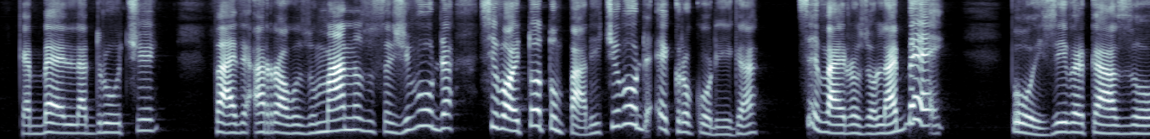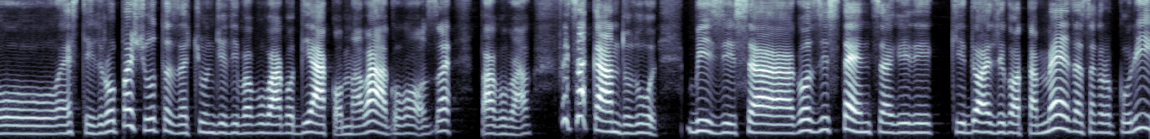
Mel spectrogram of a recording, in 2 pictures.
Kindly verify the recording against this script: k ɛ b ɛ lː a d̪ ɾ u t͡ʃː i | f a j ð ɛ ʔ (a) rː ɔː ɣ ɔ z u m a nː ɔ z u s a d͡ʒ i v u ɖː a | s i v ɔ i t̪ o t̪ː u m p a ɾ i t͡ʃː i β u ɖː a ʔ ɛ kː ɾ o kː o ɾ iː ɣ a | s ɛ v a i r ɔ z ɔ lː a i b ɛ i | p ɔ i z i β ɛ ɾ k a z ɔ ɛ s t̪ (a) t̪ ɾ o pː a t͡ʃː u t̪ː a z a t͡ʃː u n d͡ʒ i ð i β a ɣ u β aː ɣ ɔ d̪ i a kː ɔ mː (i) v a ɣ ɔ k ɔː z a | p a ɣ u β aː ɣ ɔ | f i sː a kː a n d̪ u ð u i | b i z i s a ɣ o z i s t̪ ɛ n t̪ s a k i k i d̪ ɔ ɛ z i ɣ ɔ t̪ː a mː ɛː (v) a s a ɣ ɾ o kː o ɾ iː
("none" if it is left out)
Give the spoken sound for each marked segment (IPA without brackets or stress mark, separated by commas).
a, i, a, ð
